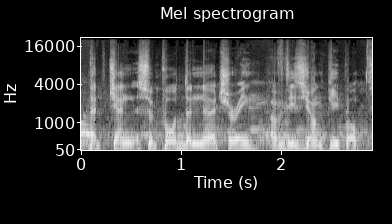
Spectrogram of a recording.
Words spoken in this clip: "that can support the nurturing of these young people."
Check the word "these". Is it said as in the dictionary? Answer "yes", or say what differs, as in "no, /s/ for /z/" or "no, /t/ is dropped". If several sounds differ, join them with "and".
yes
